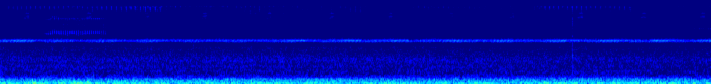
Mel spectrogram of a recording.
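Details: On a countryside night, insects keep up a constant shrill ringing tone, while a second caller adds tiny high ticks repeated roughly every half second. A heavy low-pitched hum fills the background.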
